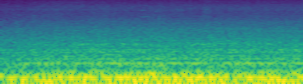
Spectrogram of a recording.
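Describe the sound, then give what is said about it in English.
A steady, low droning hum with a broad rushing noise, constant in loudness throughout, from a fan running, the third of several fans being compared, with no voices. “That's a good fan. It's an amazing fan.”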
